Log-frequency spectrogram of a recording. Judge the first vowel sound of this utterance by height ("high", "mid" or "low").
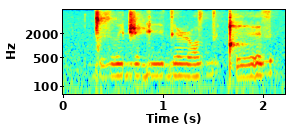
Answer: high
